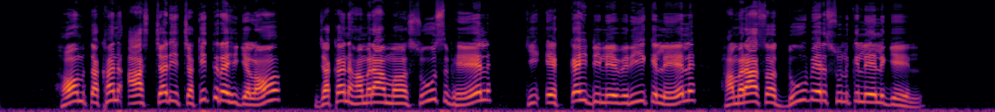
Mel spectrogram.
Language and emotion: Maithili, surprised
